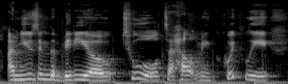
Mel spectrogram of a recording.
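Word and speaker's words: Vidyo: And that is a tool called video, and it's spelled kind of strangely, it's V I D Y O.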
